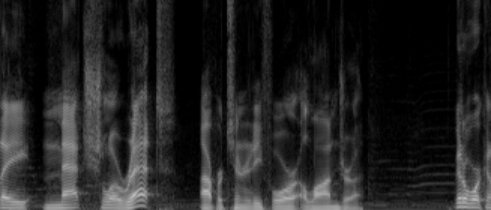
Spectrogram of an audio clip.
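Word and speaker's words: Alejandra: said how about a match Lorette opportunity for Alandra going to work on how to spell Alandra as well um spell it for the people real quick well it's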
